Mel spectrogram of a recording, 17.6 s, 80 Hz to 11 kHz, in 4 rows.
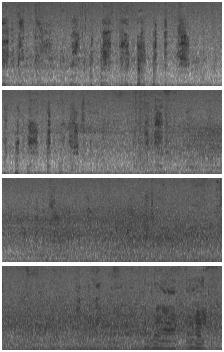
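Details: Two dogs playing: a 4½-month-old Frenchton puppy, a French bulldog and Boston terrier cross, with a greater seeing mountain dog. A quick run of short sharp barks comes early, then a rising whiny vocal near the end, with background noise.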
